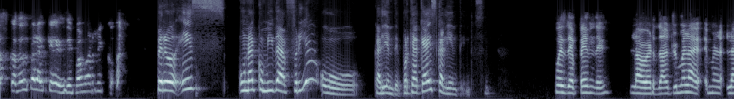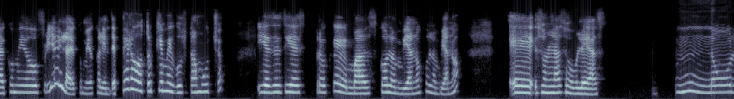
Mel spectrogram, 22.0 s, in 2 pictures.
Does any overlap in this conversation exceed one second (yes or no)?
no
